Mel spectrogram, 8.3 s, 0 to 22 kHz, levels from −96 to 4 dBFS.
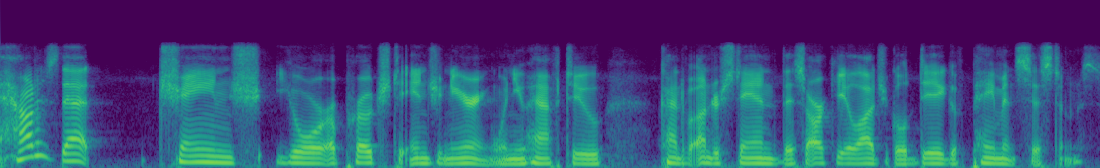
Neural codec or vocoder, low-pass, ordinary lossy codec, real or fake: none; 7.2 kHz; Opus, 24 kbps; real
